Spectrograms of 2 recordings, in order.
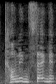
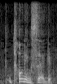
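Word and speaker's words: Koenigsegg: world, including some Swedish thing called a a Koigseg. I think that's how you say it. K O E N I G S E G. Koigseg.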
